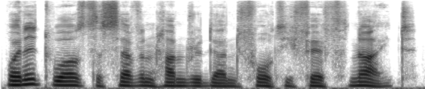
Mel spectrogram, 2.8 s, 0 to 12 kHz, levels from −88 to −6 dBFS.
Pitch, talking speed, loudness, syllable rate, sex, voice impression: 130 Hz, 210 wpm, -16 LUFS, 4.7 syllables/s, male, masculine, middle-aged, tensed, powerful, slightly bright, slightly muffled, intellectual, calm, slightly mature, friendly, wild, slightly lively, slightly kind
